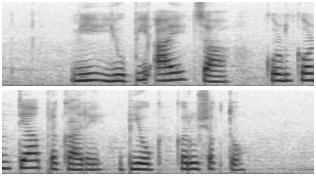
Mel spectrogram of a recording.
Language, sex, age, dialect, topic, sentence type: Marathi, female, 41-45, Standard Marathi, banking, question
